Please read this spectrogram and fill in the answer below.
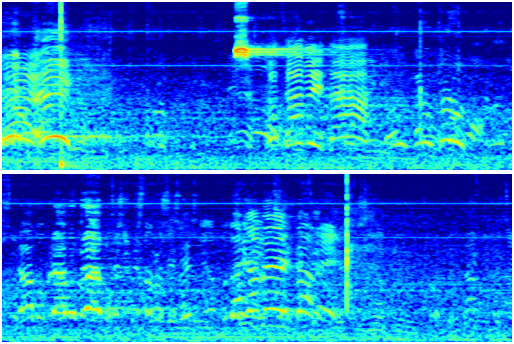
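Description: Footballers shouting to each other across the pitch, with a single short, loud referee's whistle blast a little over two seconds in. A sharp knock sounds just after the start and another near the end.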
